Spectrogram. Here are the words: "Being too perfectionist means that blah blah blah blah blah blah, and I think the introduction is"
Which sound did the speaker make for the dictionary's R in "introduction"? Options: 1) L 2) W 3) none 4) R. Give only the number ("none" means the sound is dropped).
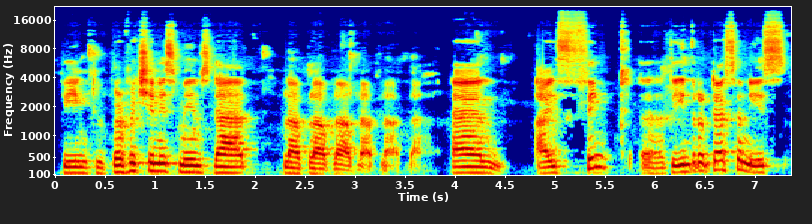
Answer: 3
